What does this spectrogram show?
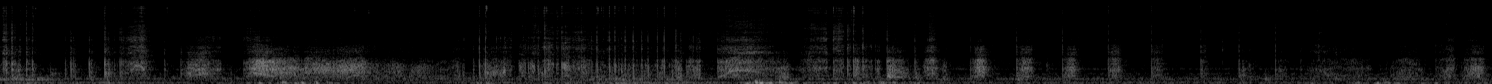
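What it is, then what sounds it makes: Painted canvas wall art. Long purple nails scratch and trace across the canvas weave of a painted autumn tree landscape on stretched canvas wall art. The sound is a dry, rasping scratch that comes in many short strokes and bursts, with louder stretches near the start and middle.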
